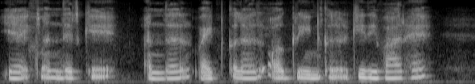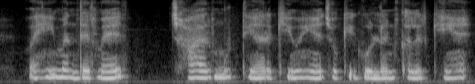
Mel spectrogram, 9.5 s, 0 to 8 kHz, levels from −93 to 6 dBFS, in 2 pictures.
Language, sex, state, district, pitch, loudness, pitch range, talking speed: Hindi, female, Uttar Pradesh, Budaun, 240 Hz, -26 LUFS, 230-255 Hz, 175 wpm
